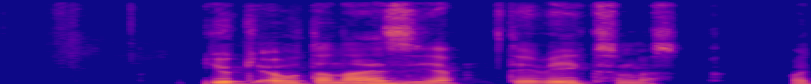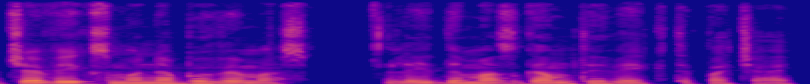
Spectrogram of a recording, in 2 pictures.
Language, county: Lithuanian, Kaunas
